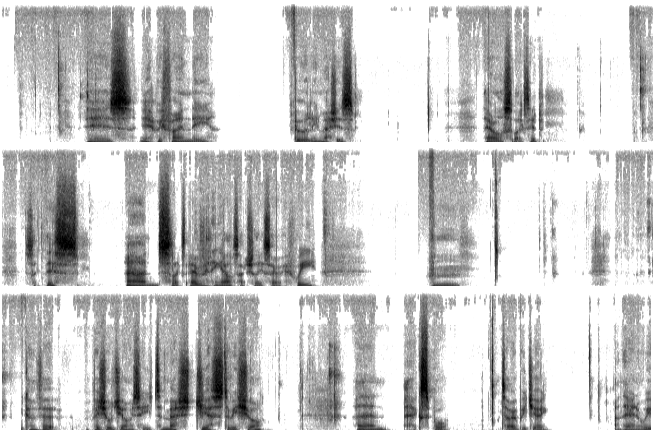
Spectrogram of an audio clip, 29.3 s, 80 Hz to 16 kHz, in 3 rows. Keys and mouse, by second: 0.8 alt+middle click, 1.0 alt+right click, 1.3 alt+click, 7.9-8.3 alt+drag, 9.0-9.5 shift+drag, 9.5 alt+middle drag, 9.7 alt+middle drag, 10.0 alt+middle drag, 10.2-10.8 alt+drag, 12.6 alt+right drag, 12.8 alt+drag, 13.1 alt+middle drag, 13.5-14.4 drag, 14.6-15.5 alt+drag, 18.5 alt+drag, 18.8 alt+middle drag, 18.9 alt+right drag, 19.4 shift+Tab, 22.8-23.1 alt+drag, 23.3 alt+middle drag, 23.4 alt+right click, 23.7 alt+click, 24.4 shift+Tab.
